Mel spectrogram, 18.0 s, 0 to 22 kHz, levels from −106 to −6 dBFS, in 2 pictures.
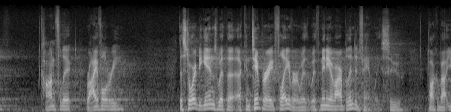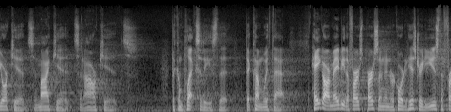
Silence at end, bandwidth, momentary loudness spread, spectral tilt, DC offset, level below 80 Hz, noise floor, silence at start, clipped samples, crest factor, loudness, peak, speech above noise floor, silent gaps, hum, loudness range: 0 s; 18.5 kHz; 15 LU; -3.5 dB/octave; under 0.1%; -66 dBFS; -67 dBFS; 0 s; under 0.1%; 26 dB; -38 LUFS; -14 dBFS; 28 dB; none; none; 8 LU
